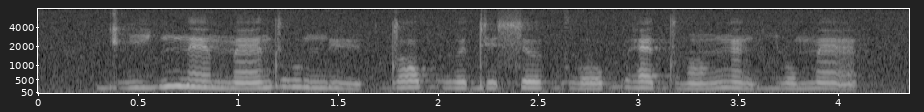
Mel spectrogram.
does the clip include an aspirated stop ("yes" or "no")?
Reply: no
